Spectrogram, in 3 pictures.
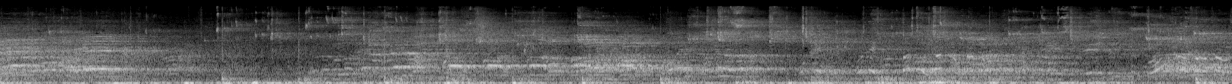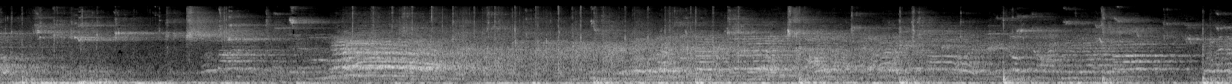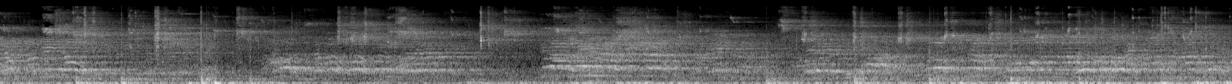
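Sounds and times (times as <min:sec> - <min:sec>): echoing voices: 0:00.0 - 0:36.9.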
